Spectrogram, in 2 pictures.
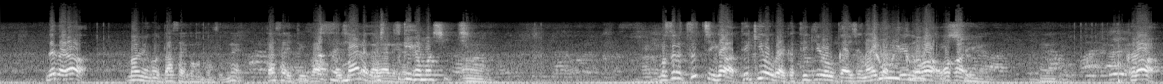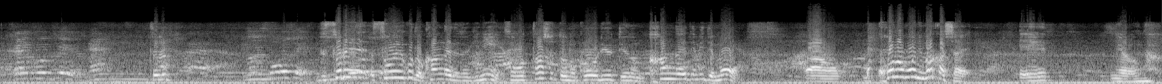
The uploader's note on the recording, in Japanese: トークイベント後の打ち上げにて。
